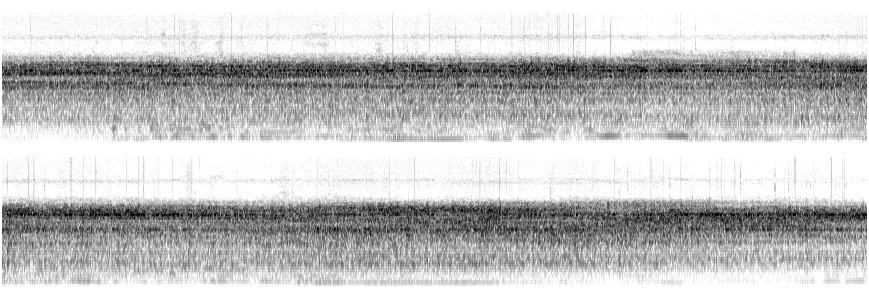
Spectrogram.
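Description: A model train locomotive hums and rumbles steadily along the track.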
